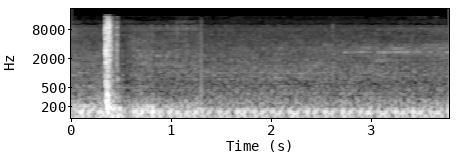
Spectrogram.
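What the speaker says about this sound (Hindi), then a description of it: "इसकी फेमस डोर क्लोजिंग साउंड।" A single solid thud of a 2024 Mercedes-Benz G-Class AMG G 63 door shutting near the start, followed by a low steady rumble of an idling engine.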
